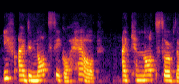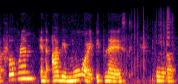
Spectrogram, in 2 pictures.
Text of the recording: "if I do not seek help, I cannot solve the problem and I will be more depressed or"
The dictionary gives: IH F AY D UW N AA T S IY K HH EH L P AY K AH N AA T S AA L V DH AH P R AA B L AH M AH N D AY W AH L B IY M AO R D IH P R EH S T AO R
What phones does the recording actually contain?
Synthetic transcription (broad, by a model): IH F AY D UW N AA T S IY K HH EH L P AY K AH N AA T S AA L V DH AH P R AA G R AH M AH N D AY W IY M AO R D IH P L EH S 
